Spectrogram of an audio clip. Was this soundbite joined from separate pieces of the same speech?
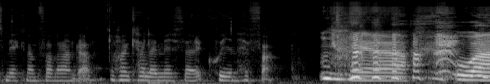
no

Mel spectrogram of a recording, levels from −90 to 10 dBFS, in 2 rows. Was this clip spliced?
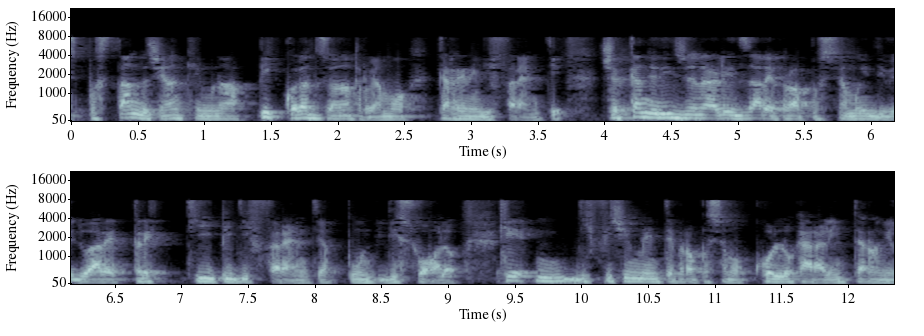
yes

